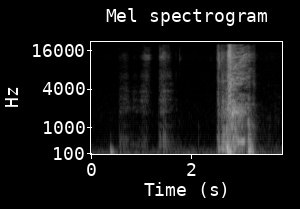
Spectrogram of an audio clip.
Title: Sneezing again.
